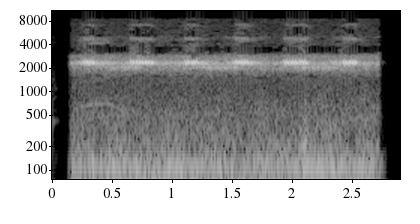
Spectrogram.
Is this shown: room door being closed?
no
